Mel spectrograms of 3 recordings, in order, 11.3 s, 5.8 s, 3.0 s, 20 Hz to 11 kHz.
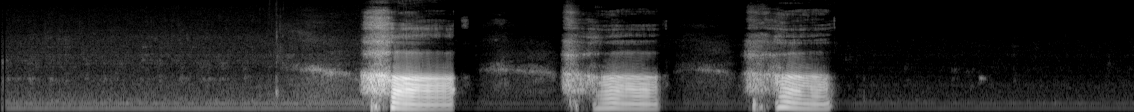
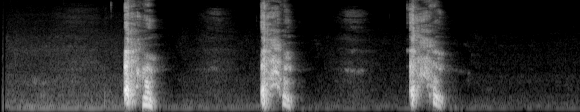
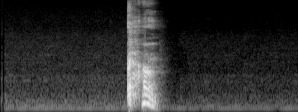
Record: {
  "exhalation_length": "11.3 s",
  "exhalation_amplitude": 29101,
  "exhalation_signal_mean_std_ratio": 0.26,
  "three_cough_length": "5.8 s",
  "three_cough_amplitude": 30095,
  "three_cough_signal_mean_std_ratio": 0.25,
  "cough_length": "3.0 s",
  "cough_amplitude": 32767,
  "cough_signal_mean_std_ratio": 0.23,
  "survey_phase": "beta (2021-08-13 to 2022-03-07)",
  "age": "45-64",
  "gender": "Male",
  "wearing_mask": "No",
  "symptom_none": true,
  "symptom_onset": "12 days",
  "smoker_status": "Current smoker (11 or more cigarettes per day)",
  "respiratory_condition_asthma": false,
  "respiratory_condition_other": false,
  "recruitment_source": "REACT",
  "submission_delay": "3 days",
  "covid_test_result": "Negative",
  "covid_test_method": "RT-qPCR"
}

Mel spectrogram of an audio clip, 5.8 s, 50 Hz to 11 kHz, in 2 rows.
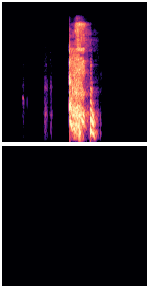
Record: {
  "cough_length": "5.8 s",
  "cough_amplitude": 27161,
  "cough_signal_mean_std_ratio": 0.2,
  "survey_phase": "beta (2021-08-13 to 2022-03-07)",
  "age": "65+",
  "gender": "Female",
  "wearing_mask": "No",
  "symptom_none": true,
  "smoker_status": "Current smoker (1 to 10 cigarettes per day)",
  "respiratory_condition_asthma": false,
  "respiratory_condition_other": false,
  "recruitment_source": "REACT",
  "submission_delay": "2 days",
  "covid_test_result": "Negative",
  "covid_test_method": "RT-qPCR",
  "influenza_a_test_result": "Negative",
  "influenza_b_test_result": "Negative"
}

